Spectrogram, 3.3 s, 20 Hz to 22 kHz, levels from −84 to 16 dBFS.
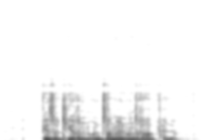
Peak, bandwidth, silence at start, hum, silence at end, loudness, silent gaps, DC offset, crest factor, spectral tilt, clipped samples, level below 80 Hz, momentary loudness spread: -6 dBFS; 7.8 kHz; 0.65 s; none; 0.75 s; -23 LUFS; none; under 0.1%; 18 dB; -7 dB/octave; under 0.1%; -64 dBFS; 13 LU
